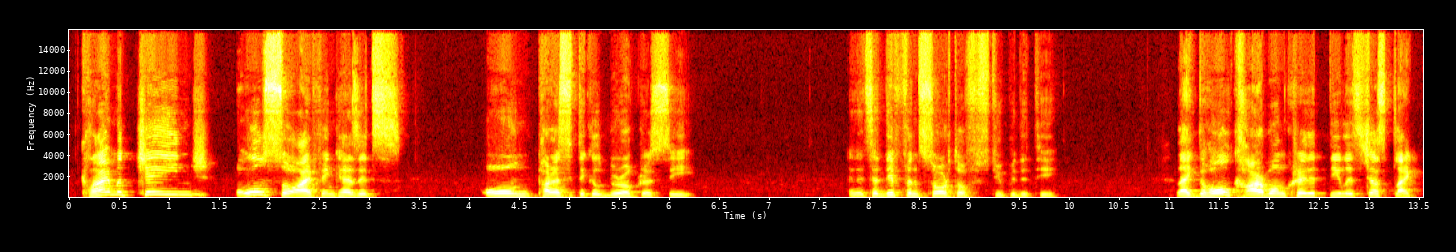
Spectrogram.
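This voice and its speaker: A man with a Turkish accent speaks in a somewhat high voice at a very slow pace. He hosts a casual livestream, replying to viewers. His delivery is opinionated and rambling, with emphatic points. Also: darkish tone. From Turkey. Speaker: livestream host. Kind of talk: casual livestream commentary answering viewer questions.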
